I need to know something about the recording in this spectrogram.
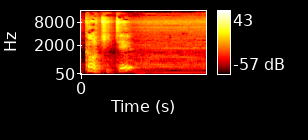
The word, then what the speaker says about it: quantité: pas quand je dis quantité bien u après le Q mais je prononce pas le U alors les Anglais vont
